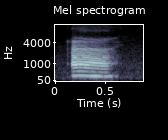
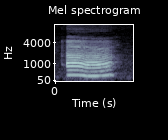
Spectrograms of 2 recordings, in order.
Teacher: it's a straight line it's monotonous and it's like you're singing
